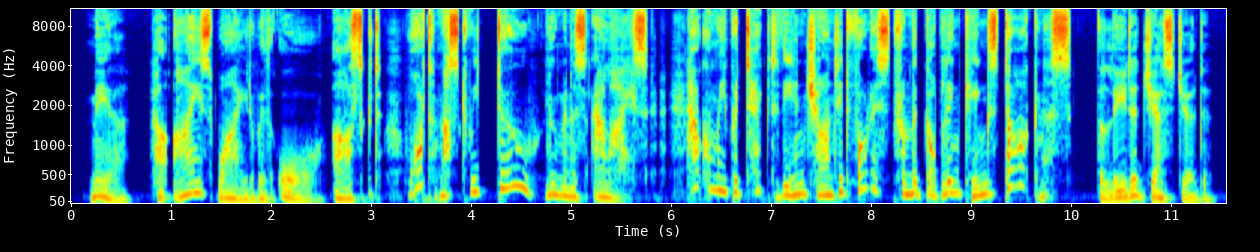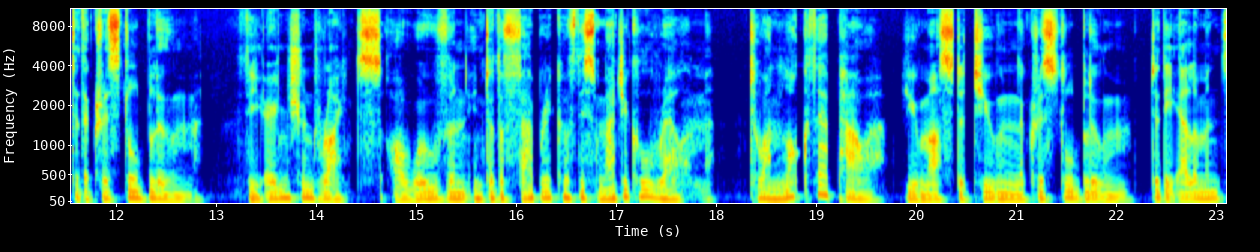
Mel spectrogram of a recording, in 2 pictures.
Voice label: audiobook

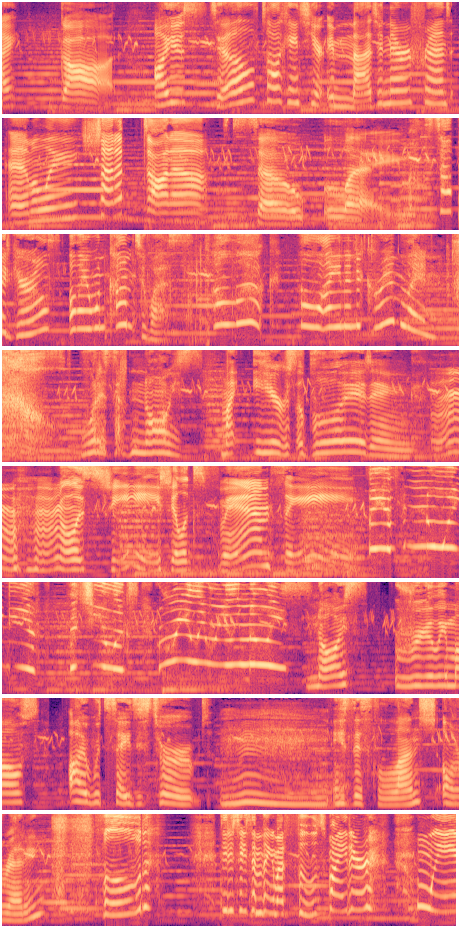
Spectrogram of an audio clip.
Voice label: french female character, Parisian French Female

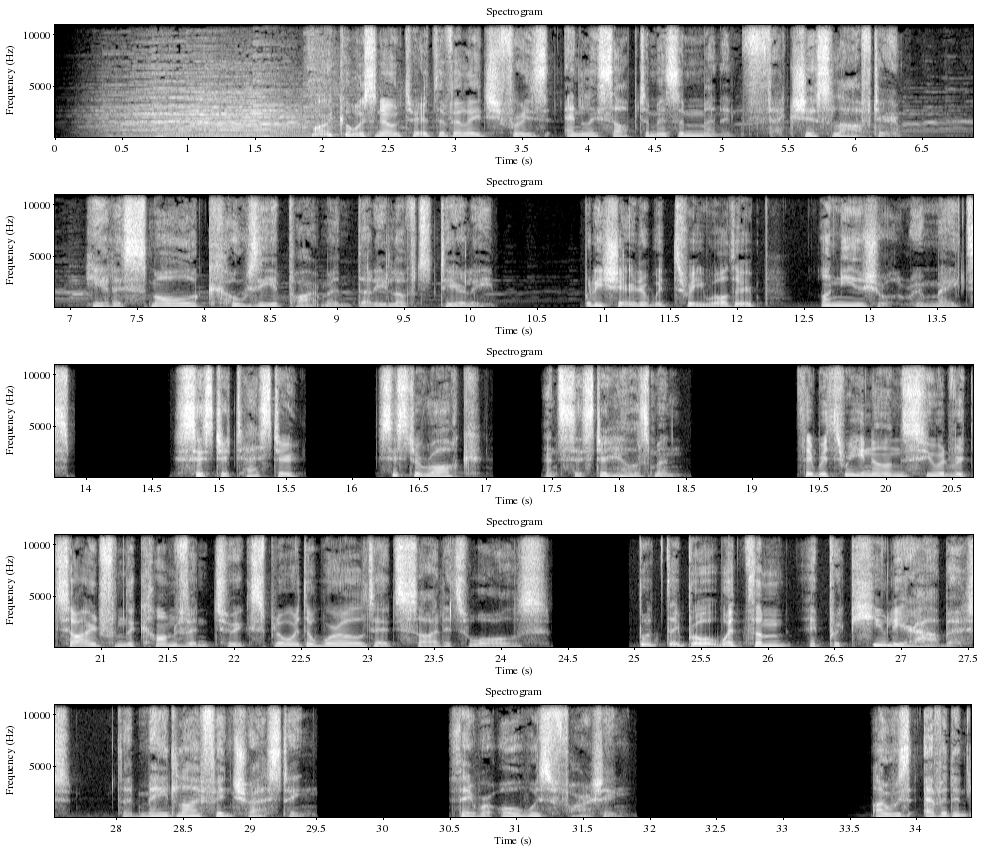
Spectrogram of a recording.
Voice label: irish voiceover narration, Southern Irish Male

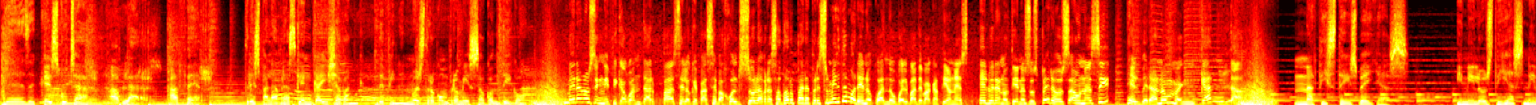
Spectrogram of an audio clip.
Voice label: Catalan brand portfolio reel Spanish

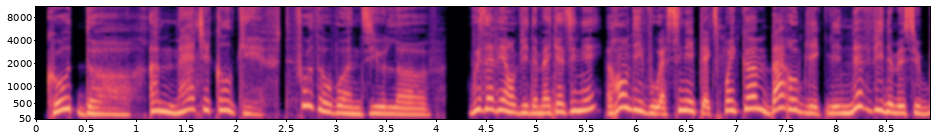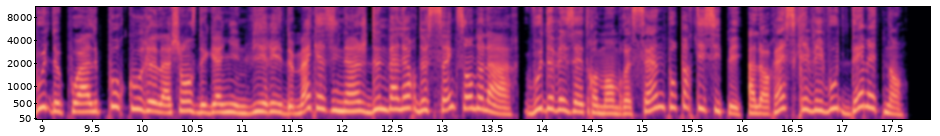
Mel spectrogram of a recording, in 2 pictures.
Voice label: french canadian female commercial

